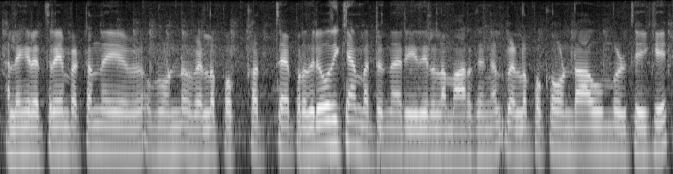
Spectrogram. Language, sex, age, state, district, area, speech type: Malayalam, male, 45-60, Kerala, Alappuzha, rural, spontaneous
